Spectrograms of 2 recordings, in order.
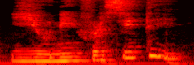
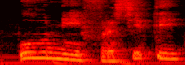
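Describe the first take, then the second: First: The word begins with a y sound. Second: The word begins with a plain vowel sound. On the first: The speaker calls it right. "dibaca dengan pronunciation university" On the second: The speaker calls it wrong. "bukan university"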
